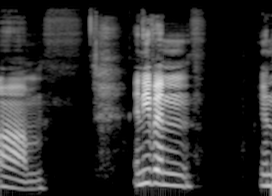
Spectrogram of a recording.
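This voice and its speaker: A woman's fairly high voice with lively intonation, dry and close with no echo, in a very clean recording with a silent background. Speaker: musical theatre performer and musician. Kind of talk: casual chat.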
